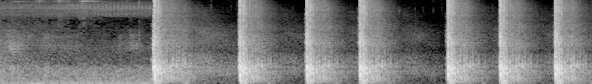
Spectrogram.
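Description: Pistol fired in a rapid string: seven shots, the first about a second and a half in, then about one every half second to second, each with a short echo.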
